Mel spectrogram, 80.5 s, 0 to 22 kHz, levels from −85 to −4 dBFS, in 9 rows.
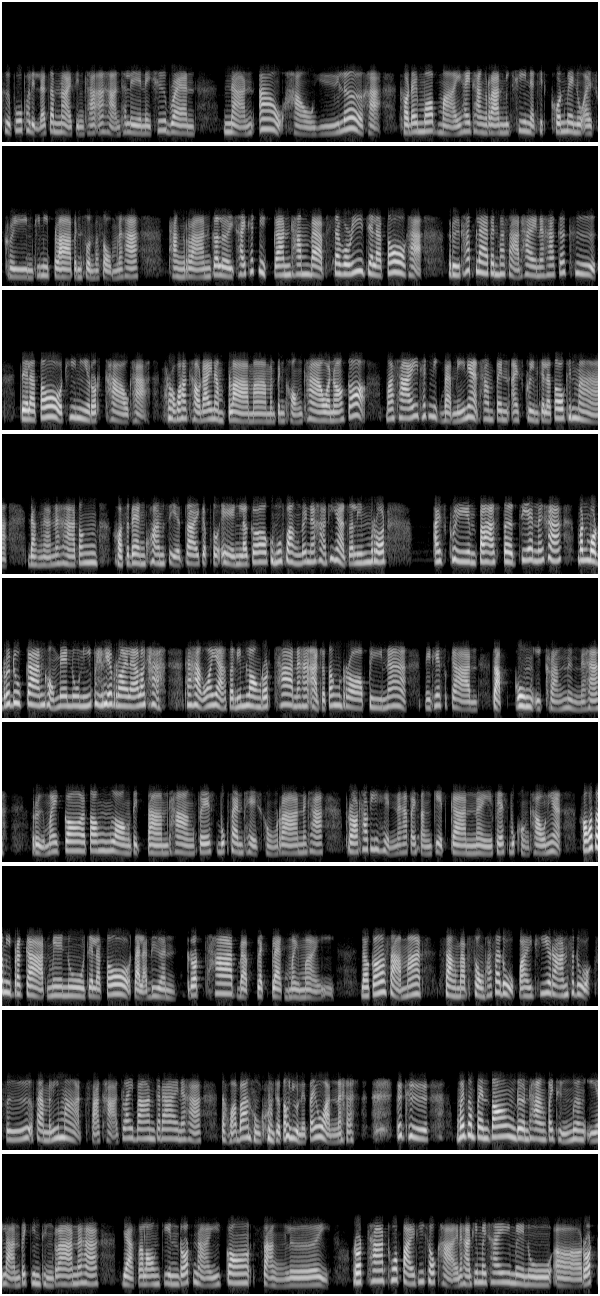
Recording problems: phone-call audio; nothing above 3 kHz

